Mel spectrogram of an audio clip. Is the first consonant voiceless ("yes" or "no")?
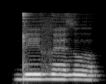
no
